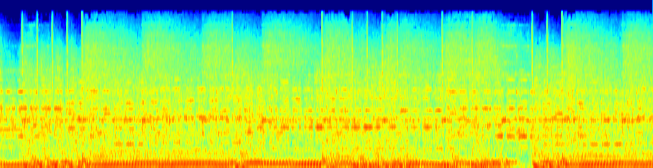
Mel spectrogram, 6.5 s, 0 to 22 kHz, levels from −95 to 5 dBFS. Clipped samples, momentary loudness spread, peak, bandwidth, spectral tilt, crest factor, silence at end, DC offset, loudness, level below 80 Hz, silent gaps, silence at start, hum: under 0.1%; 1 LU; -2 dBFS; 16 kHz; -4.5 dB/octave; 12 dB; 0 s; under 0.1%; -14 LUFS; -24 dBFS; none; 0 s; none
